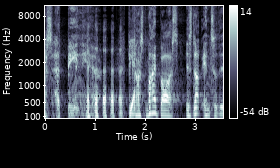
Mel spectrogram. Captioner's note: laughing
